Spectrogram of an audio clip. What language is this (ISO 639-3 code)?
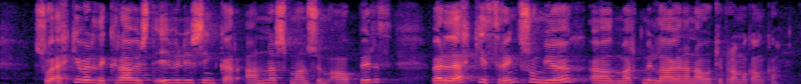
isl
